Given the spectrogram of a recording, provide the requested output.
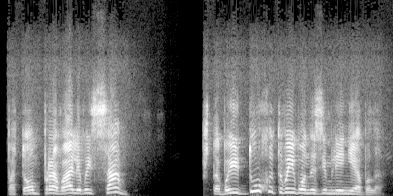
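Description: Cheeky young storybook hero, wry and bossy, high lively voice, read by a woman. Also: a little fast, no echo. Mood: commanding. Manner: mock-modest, then commanding. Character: clever, cheeky young man, bold.

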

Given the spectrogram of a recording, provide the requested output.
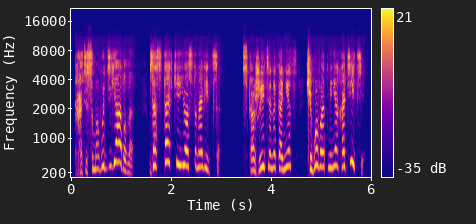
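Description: A woman voicing a sly, fawning male devil in a storybook tale, ingratiating and then shrill when he pleads. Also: sing-song, moderate pace, no room sound. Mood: wailing.

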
